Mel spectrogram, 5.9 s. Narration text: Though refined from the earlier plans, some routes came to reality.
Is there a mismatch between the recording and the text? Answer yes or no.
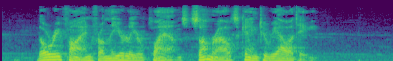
no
